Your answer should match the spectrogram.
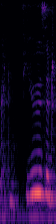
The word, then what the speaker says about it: confused: make such fearful and confused cries so that ed needs to be pronounced for confused as any mortal body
